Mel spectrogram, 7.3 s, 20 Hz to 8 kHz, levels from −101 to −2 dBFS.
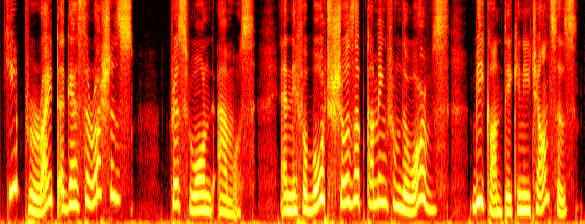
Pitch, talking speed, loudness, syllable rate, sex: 250 Hz, 190 wpm, -18 LUFS, 5.3 syllables/s, female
